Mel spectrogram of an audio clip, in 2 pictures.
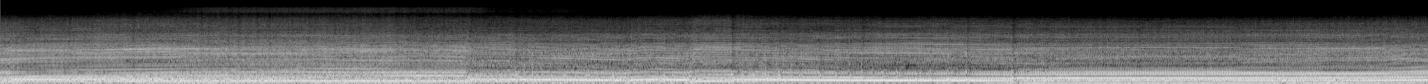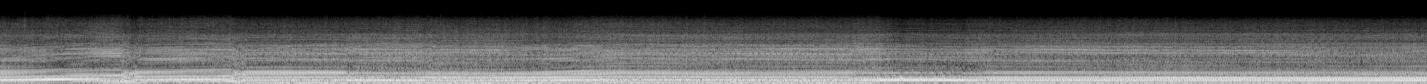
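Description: Sport motorcycle engine running hard on a track lap. Its pitch climbs under throttle and drops sharply at each gear change.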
